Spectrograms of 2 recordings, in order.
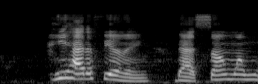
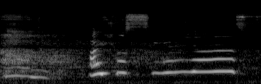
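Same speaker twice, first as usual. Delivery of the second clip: very high, slow, stretched-out "Are you serious? What?"; shocked disbelief; 13 semitones higher, 8 dB louder, much slower than usual. Retold or imitated. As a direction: replay the moment the news hit you.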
